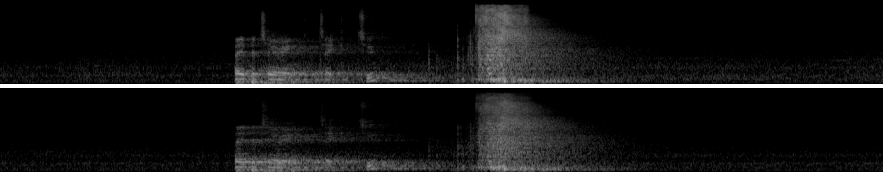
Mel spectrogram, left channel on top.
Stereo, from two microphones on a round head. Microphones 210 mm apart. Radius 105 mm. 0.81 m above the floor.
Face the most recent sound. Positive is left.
turn(degrees=50)  # may be behind; listen again after turning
